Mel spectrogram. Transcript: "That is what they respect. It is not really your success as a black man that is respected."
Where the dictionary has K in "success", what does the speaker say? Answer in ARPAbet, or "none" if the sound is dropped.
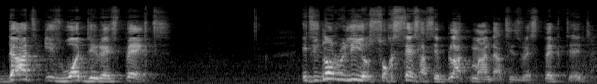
K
